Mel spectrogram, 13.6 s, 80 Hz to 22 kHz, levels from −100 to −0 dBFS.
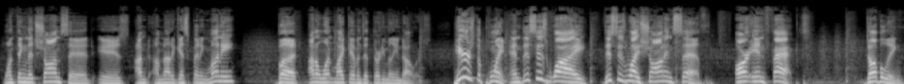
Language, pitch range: English, 145-215 Hz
